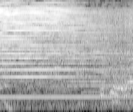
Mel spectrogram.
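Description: A horn blowing one long note at a steady pitch, loudest at the start and easing off slightly, over crowd noise.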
